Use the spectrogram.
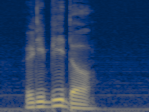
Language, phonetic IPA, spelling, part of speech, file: Polish, [lʲiˈbʲidɔ], libido, noun, Pl-libido.ogg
